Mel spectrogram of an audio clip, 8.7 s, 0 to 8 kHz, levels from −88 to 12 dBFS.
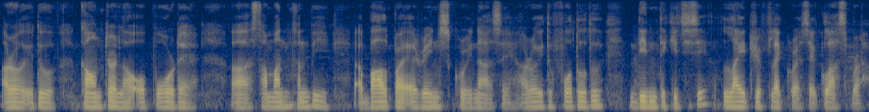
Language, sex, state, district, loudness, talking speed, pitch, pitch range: Nagamese, male, Nagaland, Dimapur, -23 LUFS, 195 wpm, 95 Hz, 90-100 Hz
